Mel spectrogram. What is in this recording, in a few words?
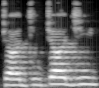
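"judgy judgy", Nigerian Pidgin, female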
